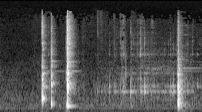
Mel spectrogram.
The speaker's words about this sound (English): This might be freaking blasphemy here, but I'm gonna add a couple drops of water to this and see what happens. Four drops of water.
